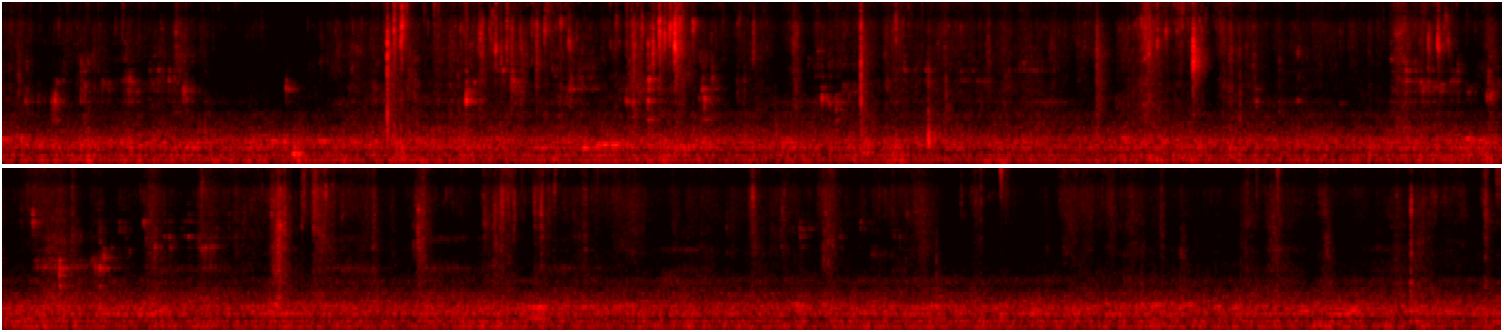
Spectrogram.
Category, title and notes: Sound effects > Natural elements and explosions
WATRDrip-Samsung Galaxy Smartphone, MCU Cloth, Wet, Wring Out Nicholas Judy TDC
Wet cloth wringing out with drips.
cloth, drips, out, Phone-recording, water, wet, wring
